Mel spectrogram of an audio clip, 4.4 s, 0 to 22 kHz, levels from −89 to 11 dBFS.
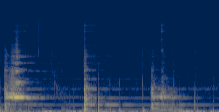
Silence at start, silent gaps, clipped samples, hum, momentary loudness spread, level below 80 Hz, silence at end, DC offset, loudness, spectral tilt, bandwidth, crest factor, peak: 0 s; none; under 0.1%; none; 28 LU; -46 dBFS; 0 s; under 0.1%; -26 LUFS; -9 dB/octave; 3.9 kHz; 20 dB; -10 dBFS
